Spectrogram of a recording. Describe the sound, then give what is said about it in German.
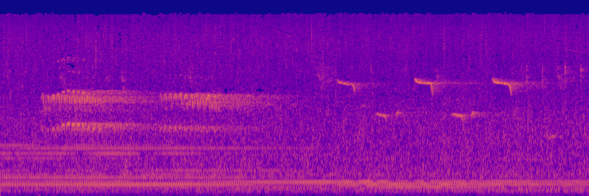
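Songbirds chirp in short, bright calls, a few spaced notes in the latter half, over a steady low motor drone and water wash on a river in the afternoon sun. No one speaks. “Das säuselnde Wasser und die Singvögel untermalen den Augenblick.”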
